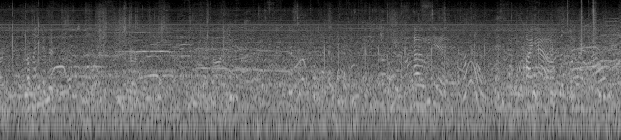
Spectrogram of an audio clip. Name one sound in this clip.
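A large crowd of young people chatters and cheers outdoors.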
